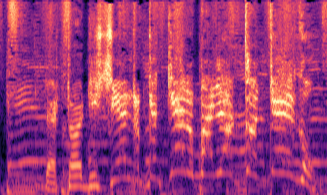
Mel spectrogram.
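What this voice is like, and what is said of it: Angry shouting. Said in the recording (Spanish): “no lo estés regañando, ¿por qué, la, qué le gritas?”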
